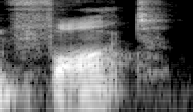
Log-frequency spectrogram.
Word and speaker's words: Pfaadt: Yeah, this poor young man, I've been purposely mispronouncing his last name all year, but Brandon Pfaadt. You got it. That's it. No, I know. We on our podcast we've jokingly called this poor fellow Brandon Fat for no reason, just because we're children.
